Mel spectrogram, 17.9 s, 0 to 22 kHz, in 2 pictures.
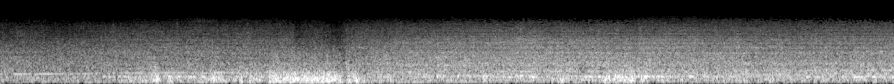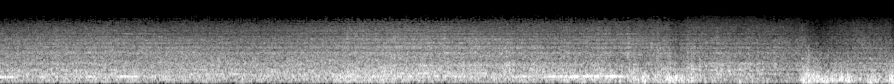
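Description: SJ X2000 high-speed train moving slowly past close by: a steady rush of steel wheels on rail with a low hum under it and a few heavier knocks as bogies go by.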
